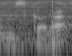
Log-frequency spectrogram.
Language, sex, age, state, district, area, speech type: Kannada, male, 45-60, Karnataka, Bangalore Rural, rural, spontaneous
